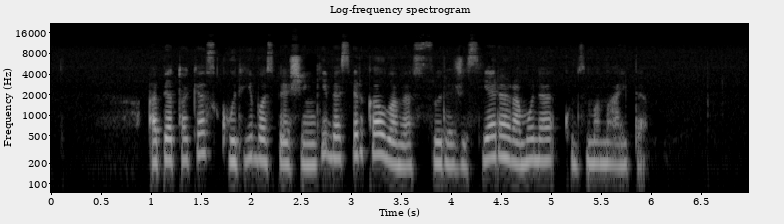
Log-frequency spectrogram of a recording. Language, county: Lithuanian, Vilnius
